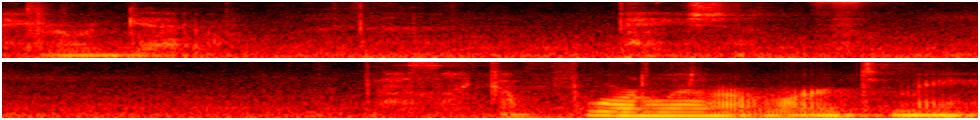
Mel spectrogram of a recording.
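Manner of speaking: hushed, breathy, barely voiced whisper. Chatting with Carol, the speaker drops into whispering. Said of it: "I don't know why I'm whispering".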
